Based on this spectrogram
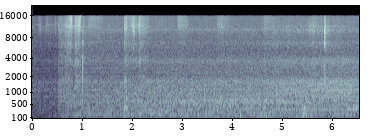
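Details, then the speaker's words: Rear left wheel spun by hand, microphone near the wheel: steady gritty rumble with no clean free-spin, unlike the quiet right side; worn wheel bearing. "Okey maksudnya problem kat sini adalah bearing sekarang kita dengar belah kanan pula."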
